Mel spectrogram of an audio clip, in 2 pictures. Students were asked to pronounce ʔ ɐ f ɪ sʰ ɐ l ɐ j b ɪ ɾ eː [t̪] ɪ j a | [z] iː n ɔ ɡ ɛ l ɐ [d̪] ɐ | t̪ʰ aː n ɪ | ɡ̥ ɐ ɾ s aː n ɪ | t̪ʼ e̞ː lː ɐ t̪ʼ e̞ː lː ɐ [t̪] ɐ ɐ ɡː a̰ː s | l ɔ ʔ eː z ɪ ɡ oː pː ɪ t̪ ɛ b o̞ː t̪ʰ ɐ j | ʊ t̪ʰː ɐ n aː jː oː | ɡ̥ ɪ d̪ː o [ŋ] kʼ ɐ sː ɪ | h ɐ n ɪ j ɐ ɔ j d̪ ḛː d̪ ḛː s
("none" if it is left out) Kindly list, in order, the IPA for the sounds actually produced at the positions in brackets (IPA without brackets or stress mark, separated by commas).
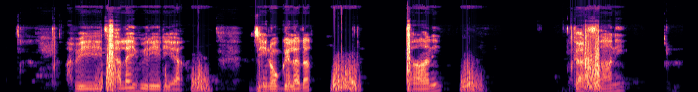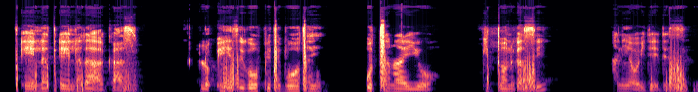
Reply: d̪, z, d̪, d̪, n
